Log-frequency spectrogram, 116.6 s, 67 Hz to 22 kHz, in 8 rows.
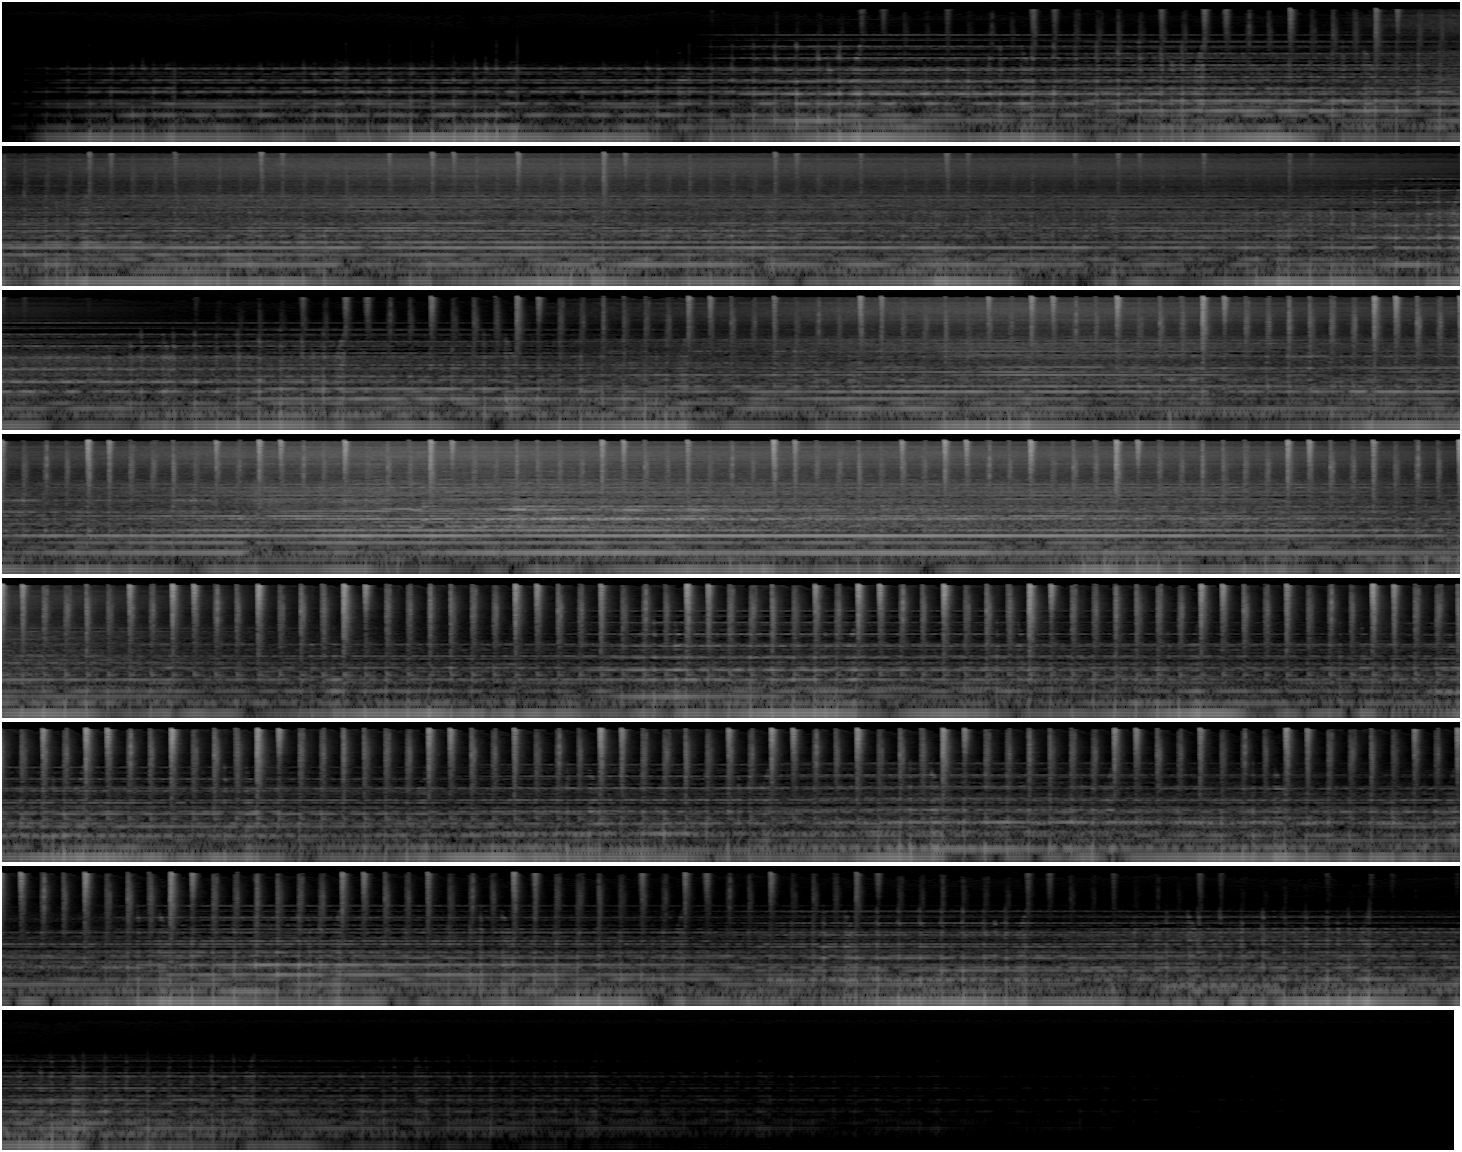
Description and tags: Ambient Drone 21.07.2018
Level sound, drone, ambient. Used: Strings, Drums, Synth.
ambiance, ambient, anxious, background, background-sound, creepy, disgust, disgusting, drone, dying, evolving, experimental, fear, Gothic, haunted, horror, level, light, loading, location, nature, pad, scary, sinister, soundscape, stalker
